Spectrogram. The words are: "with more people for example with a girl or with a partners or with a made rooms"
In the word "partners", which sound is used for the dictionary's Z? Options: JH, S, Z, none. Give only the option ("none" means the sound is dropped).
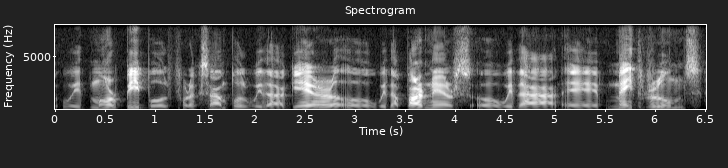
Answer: S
